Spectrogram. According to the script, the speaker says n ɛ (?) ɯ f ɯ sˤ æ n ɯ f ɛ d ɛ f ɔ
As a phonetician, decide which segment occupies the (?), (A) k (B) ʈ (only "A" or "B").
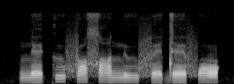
A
